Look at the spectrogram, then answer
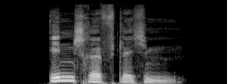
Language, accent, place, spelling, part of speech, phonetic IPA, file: German, Germany, Berlin, inschriftlichem, adjective, [ˈɪnˌʃʁɪftlɪçm̩], De-inschriftlichem.ogg
- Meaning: strong dative masculine/neuter singular of inschriftlich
